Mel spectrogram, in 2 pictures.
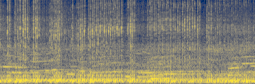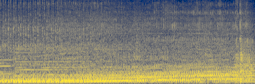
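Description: Street ambience: a steady low engine rumble from a vehicle, with music playing underneath it.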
